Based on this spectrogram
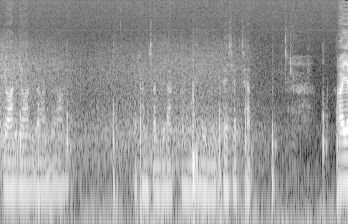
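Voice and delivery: hushed whisper while creeping back through the cave. Real, not acted. Player sneaking back through the cave, whispering to himself. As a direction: keep it to a breath, just whispering.

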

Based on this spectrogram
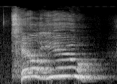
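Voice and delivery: very high, shrill witch cry; suddenly shrill. A narrator's reading. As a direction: shriek it back in outraged disbelief. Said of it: "her voice growing suddenly shriller".

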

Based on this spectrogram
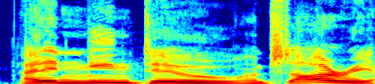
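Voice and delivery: loud, high plea of guilt; mock distraught apology. Man apologizing for eating bug brains, mock distraught. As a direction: wail it with hammed-up remorse. Mock remorse over swallowed bugs.

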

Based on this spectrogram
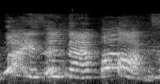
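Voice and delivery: very high, slow, loud demand; alarmed mom. Retold or imitated. Mother hearing a meow from the box, shocked. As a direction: ask in shock. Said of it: "She said".

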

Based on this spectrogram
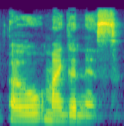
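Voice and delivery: normal talking voice

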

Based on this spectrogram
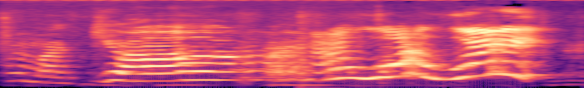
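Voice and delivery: high loud whining yell; raging gamer. Real, not acted. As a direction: tantrum shouting.

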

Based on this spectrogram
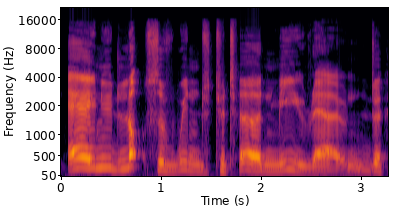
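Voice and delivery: loud, scornful squawk of a voice; scoffing cockerel. A narrator's reading. Cockerel mocks the little breeze, scoffing. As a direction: belittle the listener with drawn-out disdain. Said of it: "scoffed Coco the Cockerel".

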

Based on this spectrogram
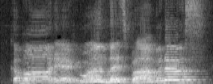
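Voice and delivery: loud, high cartoon cheer; Dora. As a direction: cheer like a kids' show host.

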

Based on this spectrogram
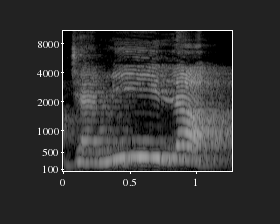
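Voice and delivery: جميلة said slowly and loudly, syllables drawn out. Shown as a demonstration. Teacher sounds out what remains after erasing a syllable. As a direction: stretch جميلة out for the class. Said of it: "تبقى".

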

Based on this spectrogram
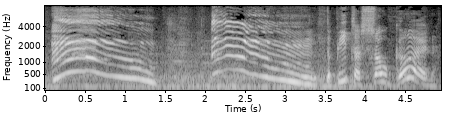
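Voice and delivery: high hummed mm, then slow high voice; seagull voice. Acted. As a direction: voice the bird enjoying its food. Voicing the seagull eating.

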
